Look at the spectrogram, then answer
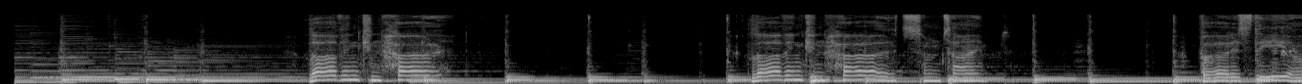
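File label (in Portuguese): birthday PAI female, telemensagem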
